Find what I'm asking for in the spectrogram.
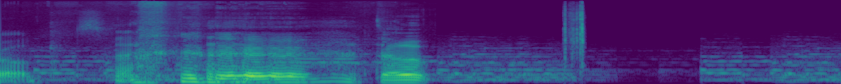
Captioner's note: laughs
